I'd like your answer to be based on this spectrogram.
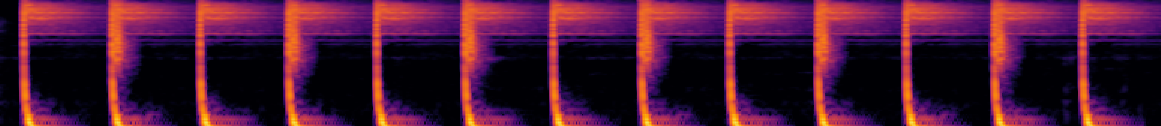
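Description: A kick drum layered with a bright, noisy hi-hat-like sample hits in a steady loop, about a dozen loud, evenly spaced strikes, each with a deep booming low end and a sizzling top that decays quickly, with no voices.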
